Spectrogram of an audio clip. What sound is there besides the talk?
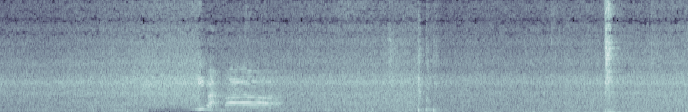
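heavy rain with wind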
